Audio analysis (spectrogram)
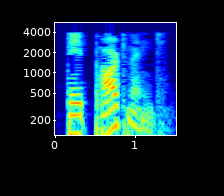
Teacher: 但重音的话请大家标在 P 那个地方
